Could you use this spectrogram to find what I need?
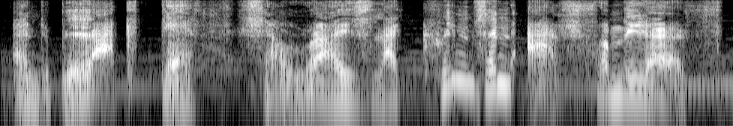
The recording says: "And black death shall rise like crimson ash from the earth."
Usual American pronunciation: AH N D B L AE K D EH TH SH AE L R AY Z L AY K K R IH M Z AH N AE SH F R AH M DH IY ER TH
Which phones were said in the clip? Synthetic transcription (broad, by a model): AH N B L AE K D EH TH SH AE L R AY Z L AY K K R IH M Z AH N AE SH F R AH M DH IY ER TH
